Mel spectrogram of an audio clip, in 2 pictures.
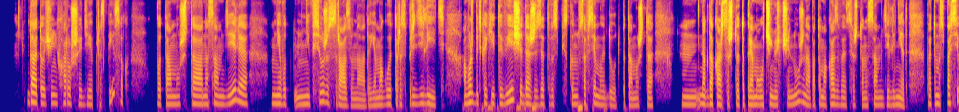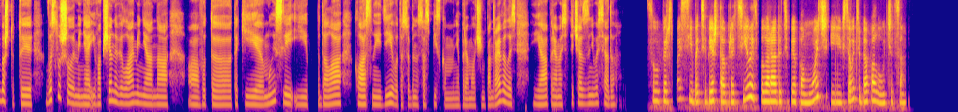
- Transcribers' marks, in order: tapping; other background noise
- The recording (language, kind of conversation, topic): Russian, advice, Как создать аварийный фонд, чтобы избежать новых долгов?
